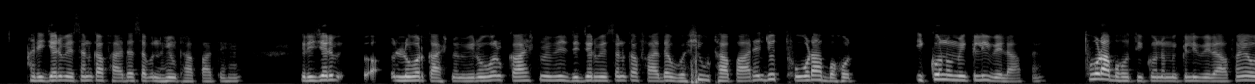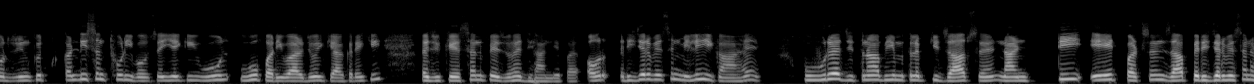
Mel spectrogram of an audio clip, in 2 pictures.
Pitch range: 165-210 Hz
